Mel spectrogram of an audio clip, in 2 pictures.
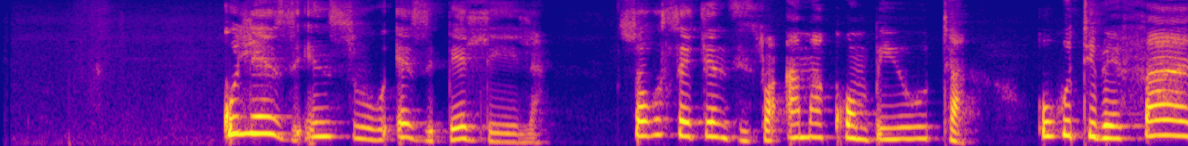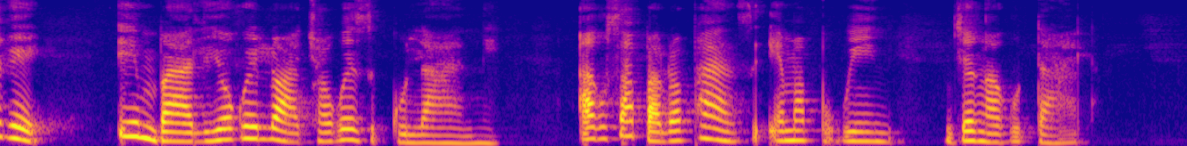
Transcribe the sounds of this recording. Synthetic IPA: ɣuleziʔint͡sʼuɣuʔezib̥ʱɛɮɛla | soɣusɛt͡ʃʼend͡zʱiswaʔamakʰompʼjutʰa | uɣutʰiβɛfaɣɛ | imbʱalijɔɣwɛlwat͡ʃʼwaɣweziɡ̥ʱulanɛ | aɣusab̥ʱalwapʰant͡sʼḭʔɛmab̥ʱṵɣweni | nd͡ʒʱɛŋaɣṵd̥ʱaːla

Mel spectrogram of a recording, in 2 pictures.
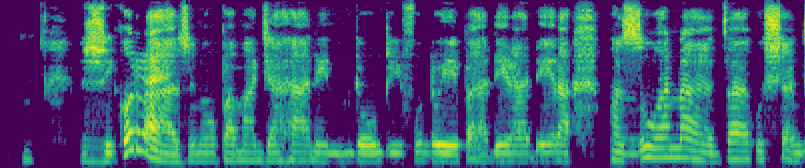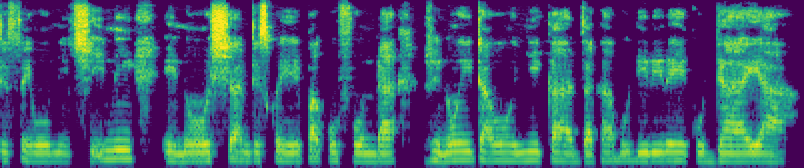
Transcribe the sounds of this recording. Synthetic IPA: ʐiko̞raʐino̞pamad͡ʒaɦane̞dombifundo̞je̞pa̰ɗe̞ɾaɗe̞ɾamazuanad͡zakuʃa̰ndisewo̞mit͡ʃḭniino̞ʃa̰ndiswe̞pa̰kufundaʐino̞itawo̞ɲikad͡zakaɓuɗiɾire̞kudʱaːja

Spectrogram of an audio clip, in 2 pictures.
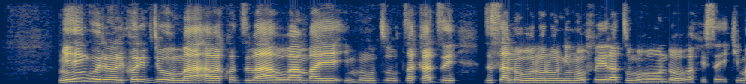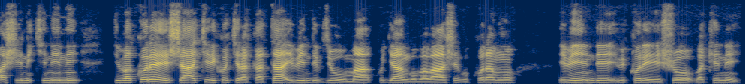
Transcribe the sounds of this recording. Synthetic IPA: ŋ̥ihiːŋɡuɾiɾo̞ɾikʰo̞ɾivjuːmaa̰βako̞ziβaːho̞βaːmbaje̞im̥huːzuzakazi | zisan̥uβuɾuɾuniŋ̥ho̞fe̞ɾazumuɦo̞ːndo̞βafise̞ikimaʃinikʰinini | ɾiβako̞ɾe̞ːʃakiɾikokiɾakataiβiːndivjuːmakuɡiɾaŋɡo̞βaβaːʃe̞ɡukʰo̞ɾamŋo̞ | iβiːndiβiko̞ɾe̞ːʃo̞βakʰe̞ne̞je

